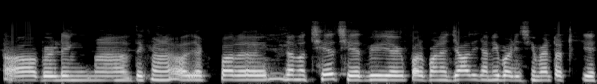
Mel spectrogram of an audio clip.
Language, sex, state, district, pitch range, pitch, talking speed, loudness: Garhwali, male, Uttarakhand, Uttarkashi, 195-210 Hz, 205 Hz, 190 wpm, -12 LUFS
